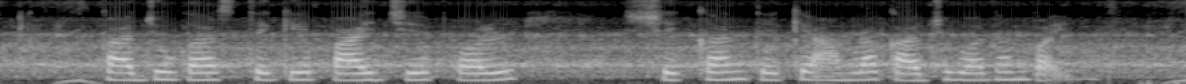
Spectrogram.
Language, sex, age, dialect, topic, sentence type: Bengali, female, 18-24, Northern/Varendri, agriculture, statement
